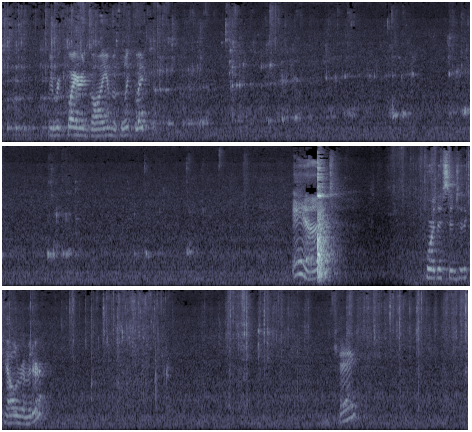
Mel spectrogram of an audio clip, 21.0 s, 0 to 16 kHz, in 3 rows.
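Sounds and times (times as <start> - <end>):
liquid pouring into glass cylinder: 0.0 - 10.2
woman's voice: 0.7 - 2.3, 11.4 - 12.0, 13.4 - 14.8, 19.0 - 19.4.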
